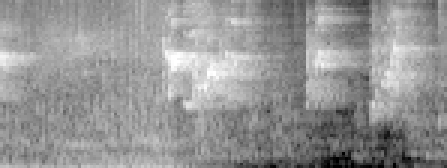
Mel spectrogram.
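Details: Budgerigars in an aviary: a short buzzy squawk followed by two separate clipped chirps about half a second apart, over a soft low hum that fades out.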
